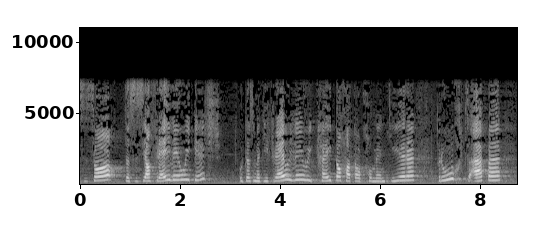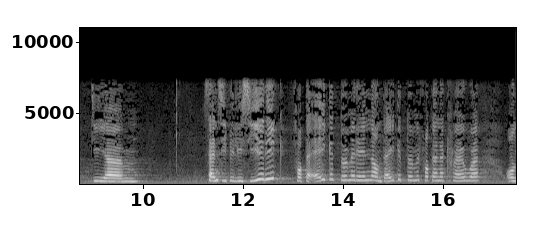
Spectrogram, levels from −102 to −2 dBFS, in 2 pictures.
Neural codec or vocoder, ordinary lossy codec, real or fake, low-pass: none; none; real; 7.2 kHz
